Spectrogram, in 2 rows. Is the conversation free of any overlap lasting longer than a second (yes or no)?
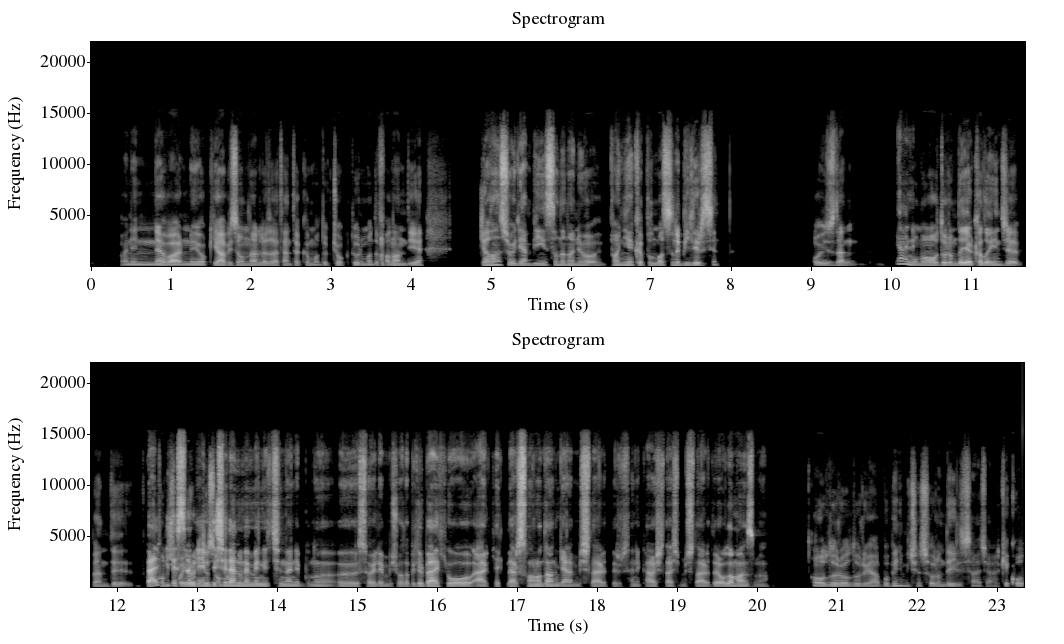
no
